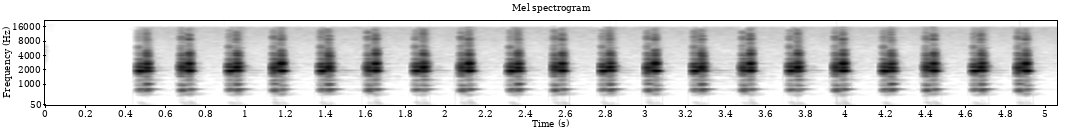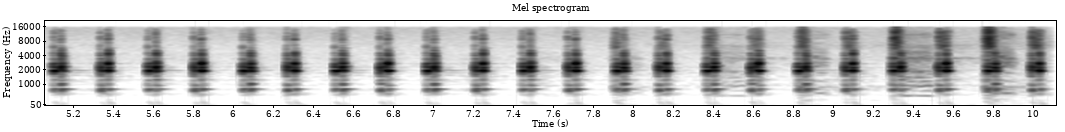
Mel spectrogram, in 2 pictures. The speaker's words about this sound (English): in that that starts with that same ticking clock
